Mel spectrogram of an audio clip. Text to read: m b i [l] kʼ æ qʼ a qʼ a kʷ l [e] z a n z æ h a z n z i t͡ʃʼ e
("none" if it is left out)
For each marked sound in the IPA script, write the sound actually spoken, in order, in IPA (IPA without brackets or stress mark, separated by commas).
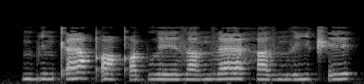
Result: n, e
